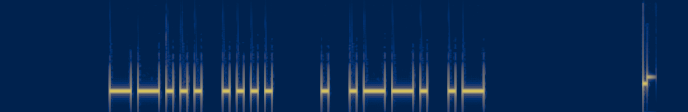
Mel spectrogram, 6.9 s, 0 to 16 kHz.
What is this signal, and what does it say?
Morse code, heard as a keyed tone, about 17 wpm, 700 Hz. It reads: 7H EPA
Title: Winter Field Day Exchanges Encore 17wpm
